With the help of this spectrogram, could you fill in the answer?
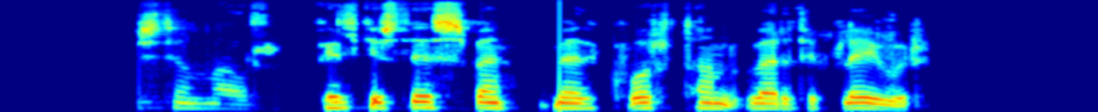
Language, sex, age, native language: Icelandic, male, 20-29, Icelandic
